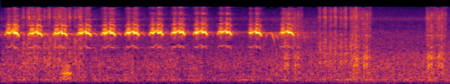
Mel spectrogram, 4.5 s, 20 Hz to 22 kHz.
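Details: Common kestrel chicks in Inagi, Tokyo, Japan, on 15 July 2020, give a quick series of about a dozen high, thin, squeaky notes, roughly four a second, then softer wheezy hissing.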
